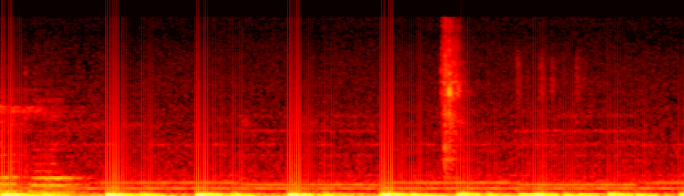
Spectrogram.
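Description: Heartbeat sound from the show's soundtrack: deep paired thumps, a strong beat and a weaker one, coming about once a second over a low steady hum. A single sharp click sounds about four and a half seconds in.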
